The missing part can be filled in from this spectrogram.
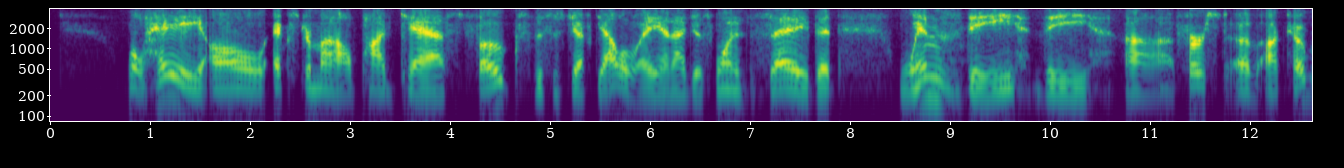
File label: Medal announcement; Jeff Galloway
